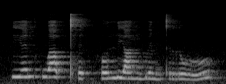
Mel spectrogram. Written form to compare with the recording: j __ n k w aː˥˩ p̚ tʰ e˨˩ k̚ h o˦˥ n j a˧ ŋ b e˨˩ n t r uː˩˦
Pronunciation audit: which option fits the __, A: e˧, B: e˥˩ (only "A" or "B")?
B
